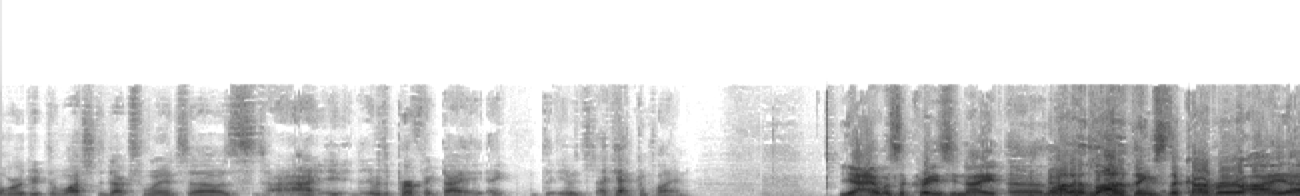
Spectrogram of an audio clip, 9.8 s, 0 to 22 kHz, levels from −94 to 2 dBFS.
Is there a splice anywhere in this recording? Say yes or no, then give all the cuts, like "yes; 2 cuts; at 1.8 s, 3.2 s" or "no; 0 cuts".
no; 0 cuts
